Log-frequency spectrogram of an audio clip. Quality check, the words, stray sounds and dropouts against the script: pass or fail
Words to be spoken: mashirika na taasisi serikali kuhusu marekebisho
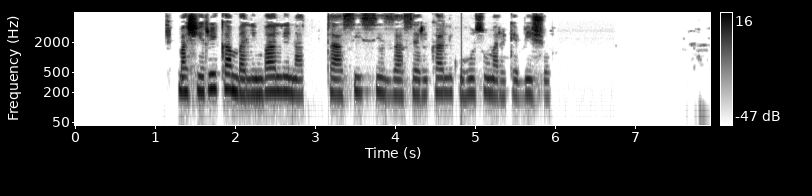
fail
